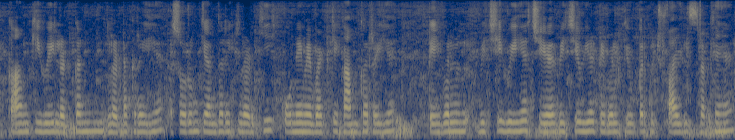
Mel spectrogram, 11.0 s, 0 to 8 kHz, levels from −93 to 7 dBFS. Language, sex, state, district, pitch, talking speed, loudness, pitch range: Hindi, female, Chhattisgarh, Sukma, 190 Hz, 165 wpm, -30 LUFS, 180-195 Hz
